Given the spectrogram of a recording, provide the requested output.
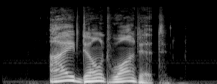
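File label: "I dont want it", English, male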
